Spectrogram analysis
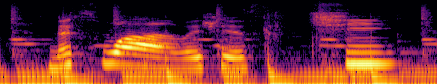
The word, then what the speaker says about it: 七: It is similar but different, okay? So if you can speak 七, that is great. If you cannot at the moment, think about cheat, okay?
